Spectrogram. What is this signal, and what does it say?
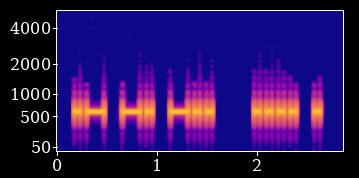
Morse code, heard as a keyed tone, about 20 wpm, 600 Hz. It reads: AND HE
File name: the old man and the sea part 2 20wpm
